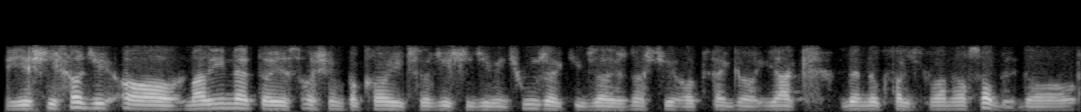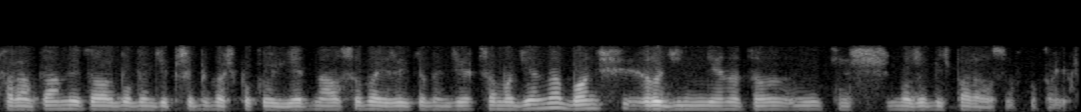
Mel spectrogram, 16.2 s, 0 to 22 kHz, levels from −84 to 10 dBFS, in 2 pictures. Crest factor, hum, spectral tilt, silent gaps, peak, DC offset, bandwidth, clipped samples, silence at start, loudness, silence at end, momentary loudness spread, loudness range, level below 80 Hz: 18 dB; none; -10.5 dB/octave; none; -2 dBFS; under 0.1%; 4.2 kHz; under 0.1%; 0.05 s; -21 LUFS; 0.1 s; 11 LU; 7 LU; -62 dBFS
